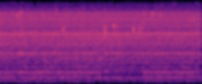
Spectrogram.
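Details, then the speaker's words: Toilet on well water, heavy scale in tank: thin steady hiss of water slowly trickling through the fill valve, no full refill surge; scaled fill valve causing slow fill, to be replaced. "yeah I don't know if you guys can hear it or not but I can certainly hear the water kind of slowly filling through the filler neck here"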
